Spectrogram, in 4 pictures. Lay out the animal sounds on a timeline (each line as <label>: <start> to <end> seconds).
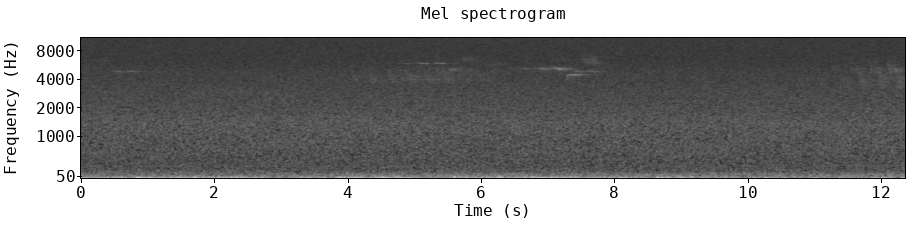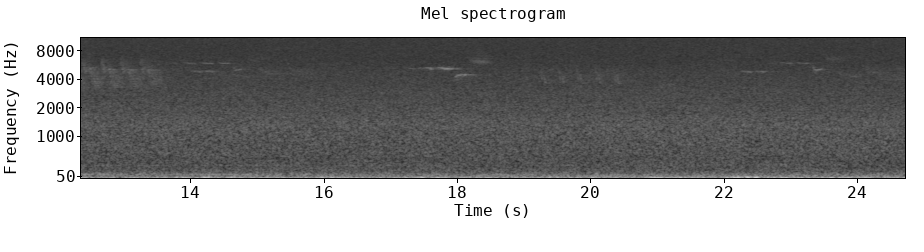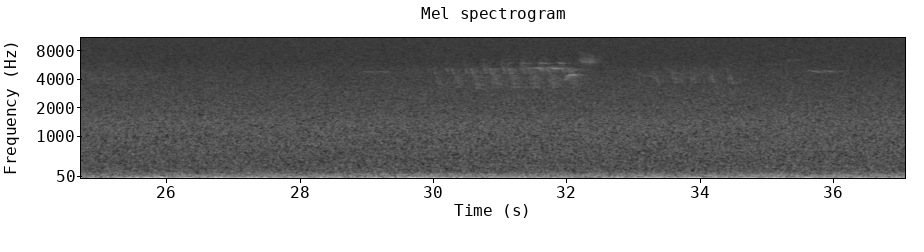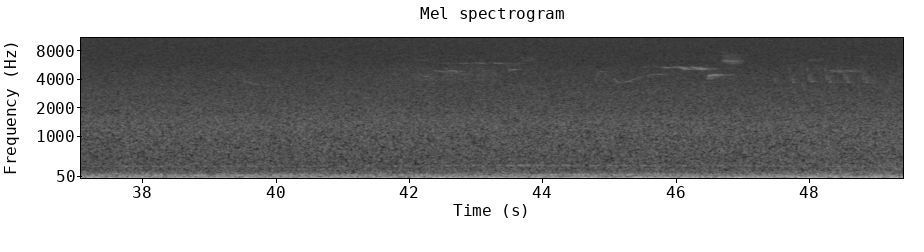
Black-throated Green Warbler (Setophaga virens): 0.3 to 1.1 seconds
Ovenbird (Seiurus aurocapilla): 3.8 to 5.8 seconds
Black-throated Green Warbler (Setophaga virens): 4.8 to 6.1 seconds
Black-throated Green Warbler (Setophaga virens): 6.5 to 8.0 seconds
Ovenbird (Seiurus aurocapilla): 11.4 to 13.6 seconds
Black-throated Green Warbler (Setophaga virens): 13.8 to 15.1 seconds
Black-throated Blue Warbler (Setophaga caerulescens): 14.9 to 16.2 seconds
Black-throated Green Warbler (Setophaga virens): 17.3 to 18.6 seconds
Ovenbird (Seiurus aurocapilla): 19.1 to 20.8 seconds
Black-throated Green Warbler (Setophaga virens): 22.1 to 23.9 seconds
Black-throated Green Warbler (Setophaga virens): 28.7 to 29.6 seconds
Ovenbird (Seiurus aurocapilla): 30.0 to 32.1 seconds
Black-throated Green Warbler (Setophaga virens): 31.3 to 32.6 seconds
Ovenbird (Seiurus aurocapilla): 33.0 to 34.7 seconds
Black-throated Green Warbler (Setophaga virens): 35.4 to 36.3 seconds
Black-throated Green Warbler (Setophaga virens): 42.1 to 44.1 seconds
Eastern Wood-Pewee (Contopus virens): 44.6 to 46.0 seconds
Black-throated Green Warbler (Setophaga virens): 45.6 to 47.1 seconds
Ovenbird (Seiurus aurocapilla): 47.2 to 49.0 seconds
